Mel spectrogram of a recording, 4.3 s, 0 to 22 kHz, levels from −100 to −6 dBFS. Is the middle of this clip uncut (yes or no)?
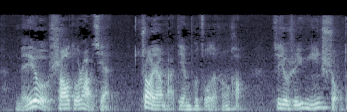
yes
